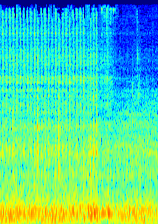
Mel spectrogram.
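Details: Used Boston Whaler outboard, started at launch after preparations and a full tank of gas. It fires and holds a steady, even running note with no knocks or misses; sounds healthy.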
